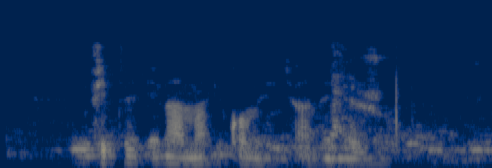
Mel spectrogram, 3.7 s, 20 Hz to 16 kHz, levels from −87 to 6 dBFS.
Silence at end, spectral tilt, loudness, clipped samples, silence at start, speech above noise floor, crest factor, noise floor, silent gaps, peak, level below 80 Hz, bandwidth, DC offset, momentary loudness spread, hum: 0 s; -4.5 dB/octave; -45 LUFS; under 0.1%; 0.5 s; 28 dB; 22 dB; -73 dBFS; none; -24 dBFS; -76 dBFS; 7.2 kHz; under 0.1%; 12 LU; none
